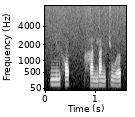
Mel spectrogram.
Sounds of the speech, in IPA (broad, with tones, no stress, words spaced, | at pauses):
ni˧hɔ˦˥p̚ | ha˨˩˨nja˨˩˦ncu˨˩˦ə̯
